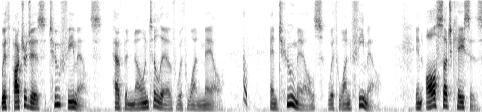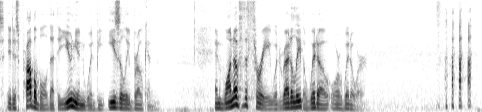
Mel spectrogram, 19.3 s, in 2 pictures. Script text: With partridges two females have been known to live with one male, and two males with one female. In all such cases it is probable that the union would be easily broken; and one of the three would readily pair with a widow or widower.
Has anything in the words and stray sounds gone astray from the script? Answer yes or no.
yes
